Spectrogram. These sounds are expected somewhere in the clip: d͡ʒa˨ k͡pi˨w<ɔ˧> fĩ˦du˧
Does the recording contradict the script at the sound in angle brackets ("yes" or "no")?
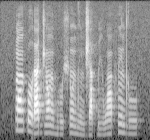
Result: yes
